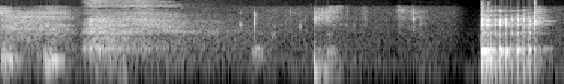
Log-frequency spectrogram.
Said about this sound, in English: Oh, my God. I've just drank tea. It's gone down the wrong pipe. Okay. One minute. Sorry.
